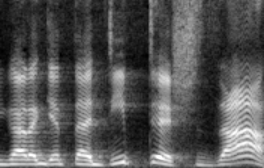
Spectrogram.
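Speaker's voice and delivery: Chicago accent slipping into Jersey accent. Trying out accents, the speaker attempts Chicago: attempted Chicago accent. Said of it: "I don't know if I can do a Chicago accent".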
